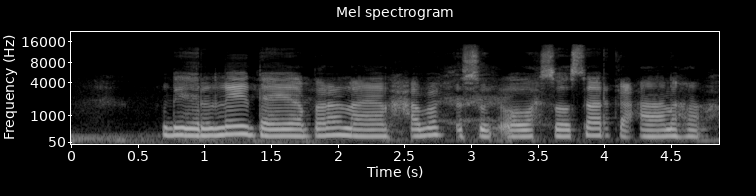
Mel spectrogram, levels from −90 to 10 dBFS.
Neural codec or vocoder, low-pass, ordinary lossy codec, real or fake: codec, 44.1 kHz, 3.4 kbps, Pupu-Codec; 14.4 kHz; none; fake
